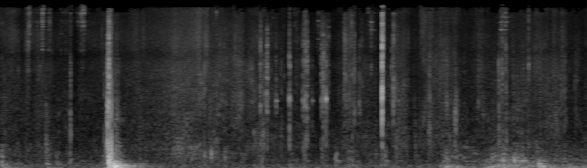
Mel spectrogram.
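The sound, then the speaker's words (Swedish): A heavy door of an old car thuds shut, followed by scattered clicks and rattles, then the car's older engine cranks and catches into a low rumble near the end. “Ja, där är den igång alltså”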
